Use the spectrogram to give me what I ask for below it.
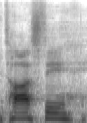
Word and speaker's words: Tosti: Tosti.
